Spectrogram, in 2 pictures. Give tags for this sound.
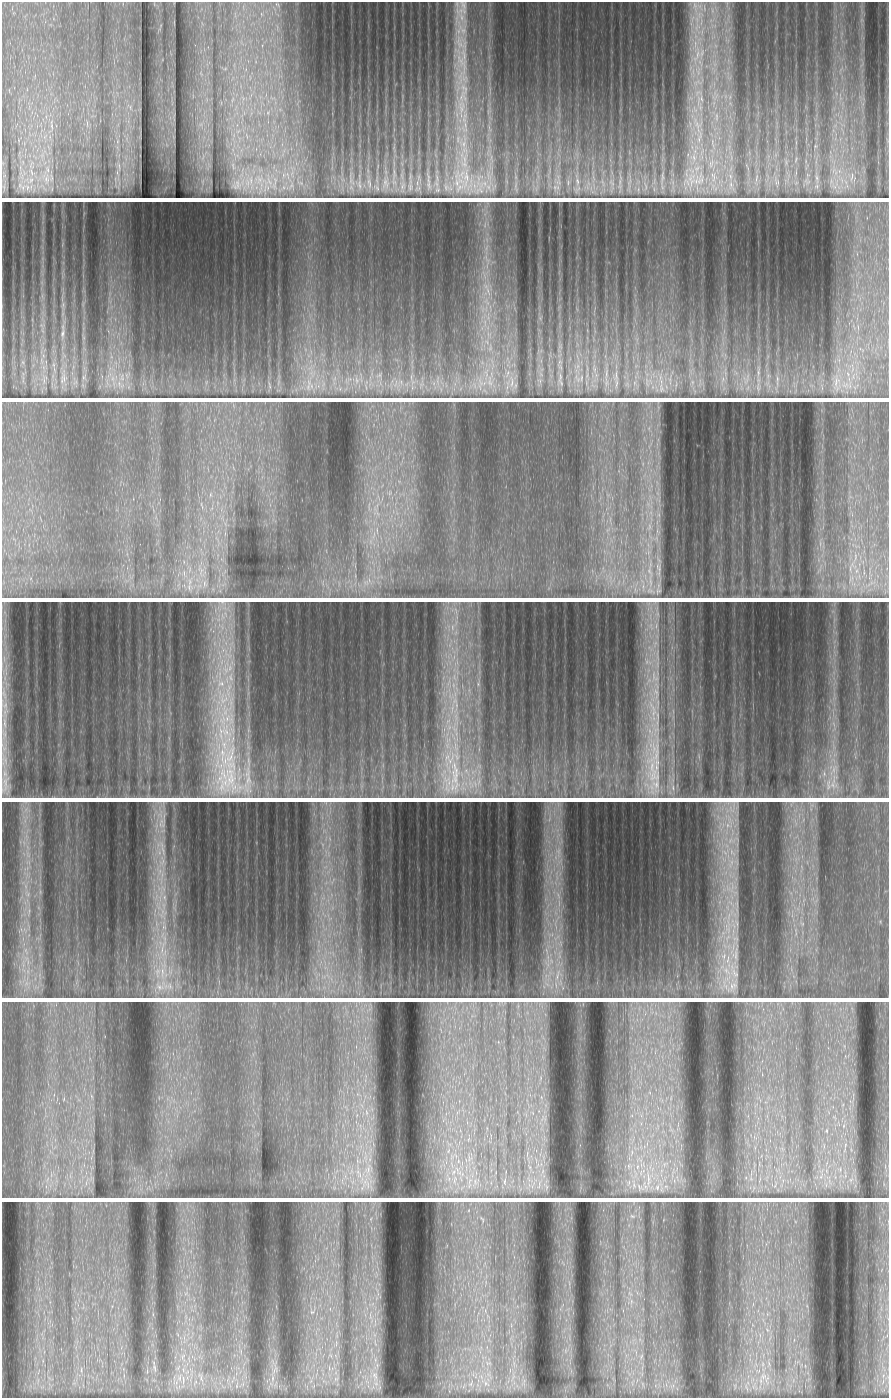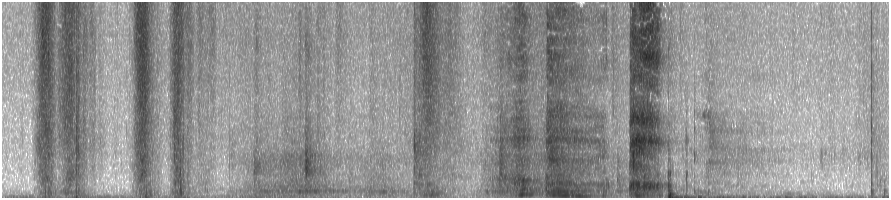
itch; Scratch; Scratching

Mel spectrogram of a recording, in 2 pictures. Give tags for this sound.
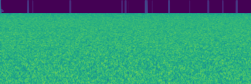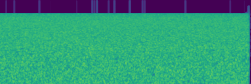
background-sound; ambient; ambience; tv-noise; white-noise; atmosphere

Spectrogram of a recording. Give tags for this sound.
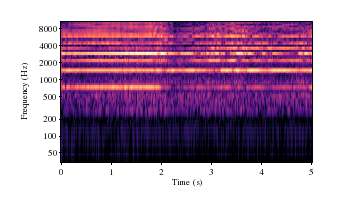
note; pitched; long; high; shrill; squeak; sustain; violin

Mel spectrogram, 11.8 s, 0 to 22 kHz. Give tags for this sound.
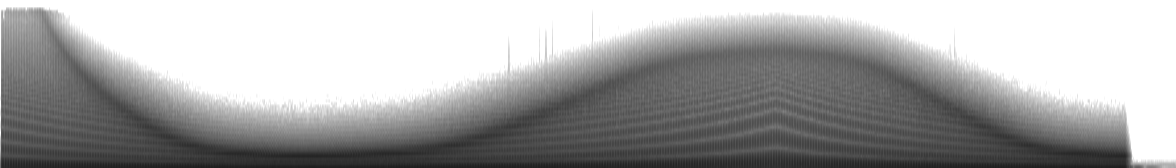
processed; MC-202; Roland

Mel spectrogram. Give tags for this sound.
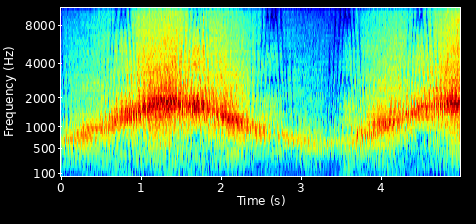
gnr; bruit; Audacity; sur

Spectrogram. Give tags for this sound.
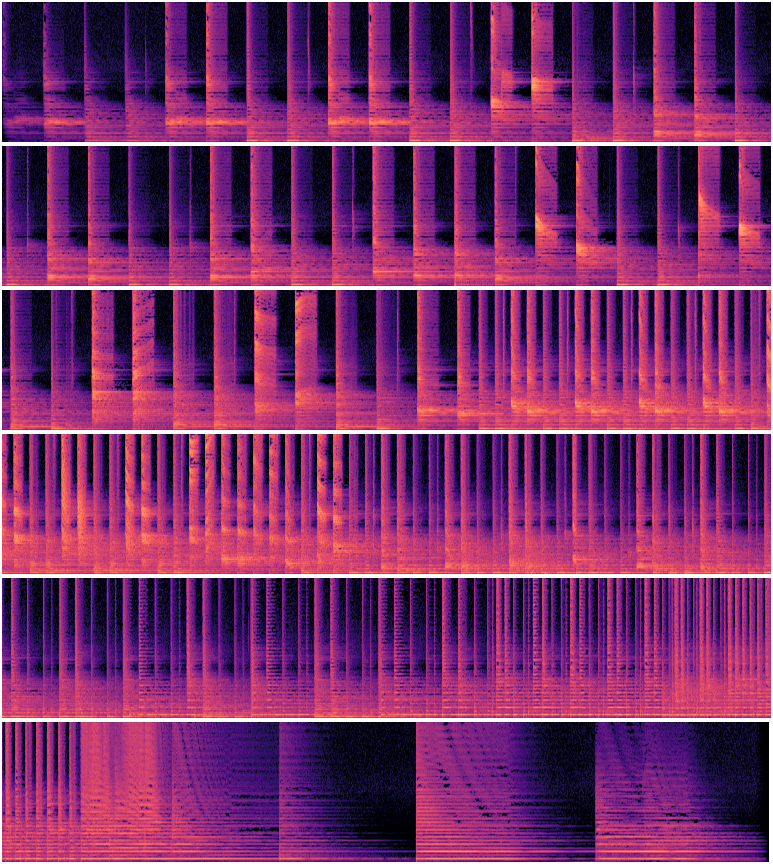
patch; synth; analogue; synthesizer; electronic; modular; spring; raw

